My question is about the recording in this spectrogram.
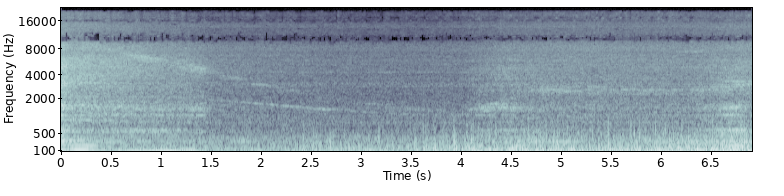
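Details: Manual-swapped Mk4 running after first start, heat working and no fluid leaks: engine climbs and falls back smoothly on the throttle with a soft whir, no knock or rattle; normal revving, running clean and very quiet.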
